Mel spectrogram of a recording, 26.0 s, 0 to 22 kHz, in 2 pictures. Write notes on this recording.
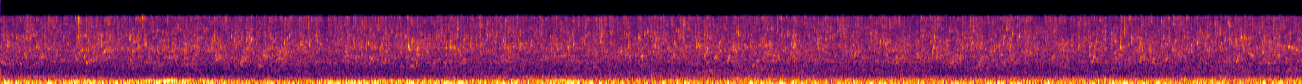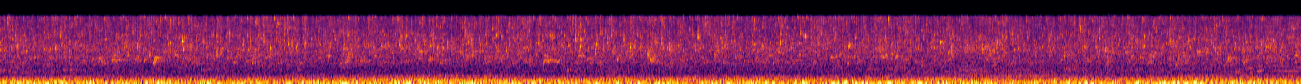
Recorded with a pair of DPA 4060s and a Marantz PMD661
